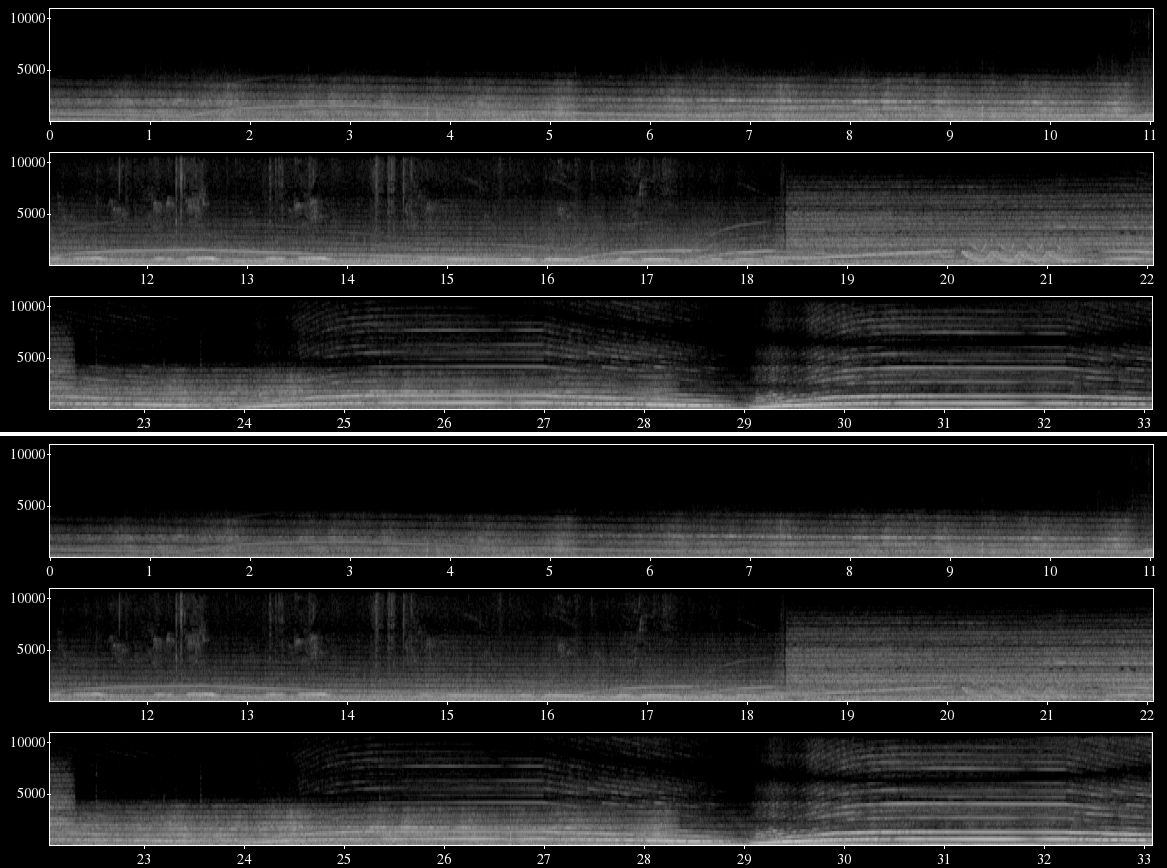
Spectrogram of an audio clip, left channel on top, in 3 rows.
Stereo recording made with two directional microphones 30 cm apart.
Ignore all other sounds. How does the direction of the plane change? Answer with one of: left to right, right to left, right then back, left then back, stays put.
left to right.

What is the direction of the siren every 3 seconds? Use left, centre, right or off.
left, left, left, left, left, left, left, left, left, centre, right.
